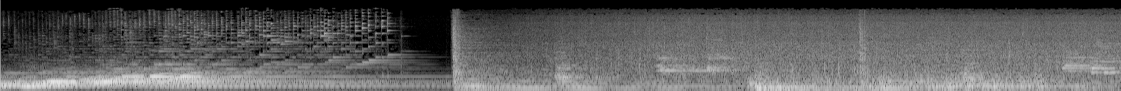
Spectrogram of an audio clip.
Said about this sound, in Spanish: no debíamos viajar ahora. Mucho está lloviendo,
